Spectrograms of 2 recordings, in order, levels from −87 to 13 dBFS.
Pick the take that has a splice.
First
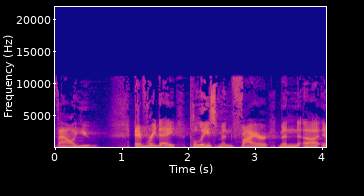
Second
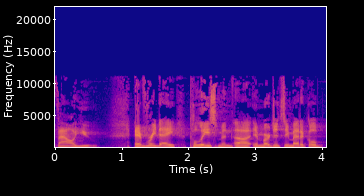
second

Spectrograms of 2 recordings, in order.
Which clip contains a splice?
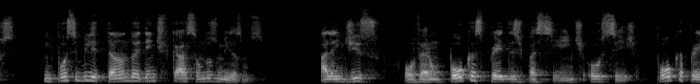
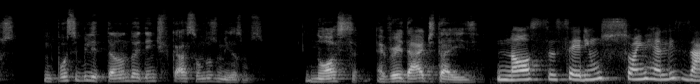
second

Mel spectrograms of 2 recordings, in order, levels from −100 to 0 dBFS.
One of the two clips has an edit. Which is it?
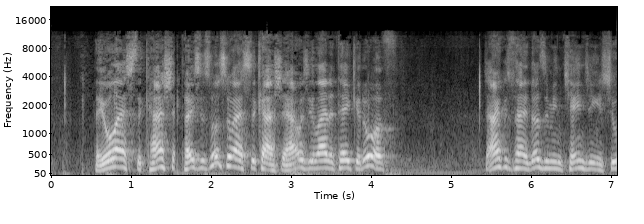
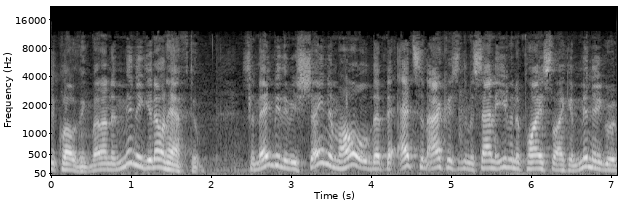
first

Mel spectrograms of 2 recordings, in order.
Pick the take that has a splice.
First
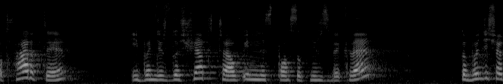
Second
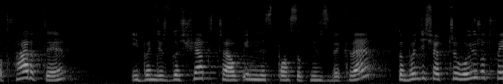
second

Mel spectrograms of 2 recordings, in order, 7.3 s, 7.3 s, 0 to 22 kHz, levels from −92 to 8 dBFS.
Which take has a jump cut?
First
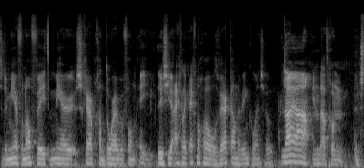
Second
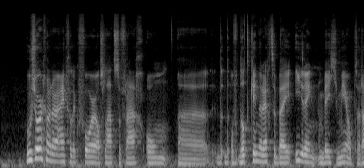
first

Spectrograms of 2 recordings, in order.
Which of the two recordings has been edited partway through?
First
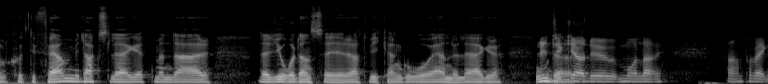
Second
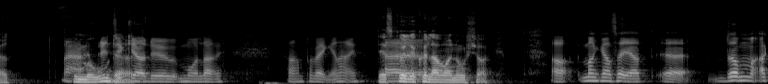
first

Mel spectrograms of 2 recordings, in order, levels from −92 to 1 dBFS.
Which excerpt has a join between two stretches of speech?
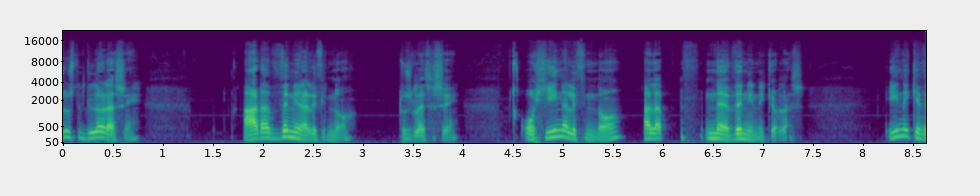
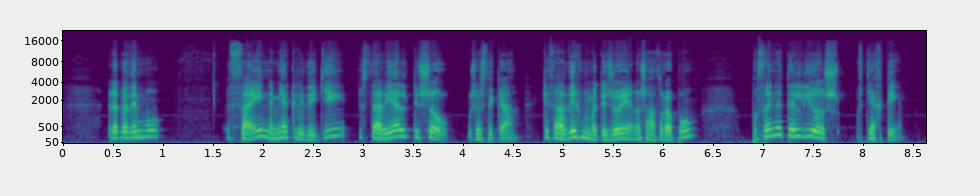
second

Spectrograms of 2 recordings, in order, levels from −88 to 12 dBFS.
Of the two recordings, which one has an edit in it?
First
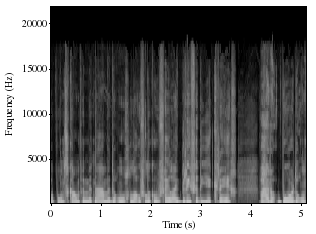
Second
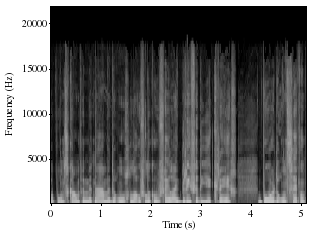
second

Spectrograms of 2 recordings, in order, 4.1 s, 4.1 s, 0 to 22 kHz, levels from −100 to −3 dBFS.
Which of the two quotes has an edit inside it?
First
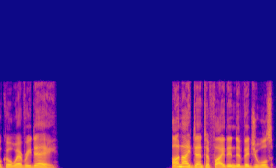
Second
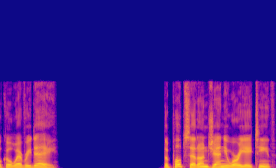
second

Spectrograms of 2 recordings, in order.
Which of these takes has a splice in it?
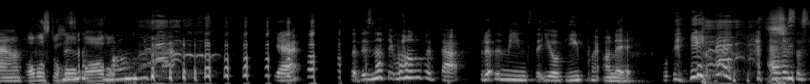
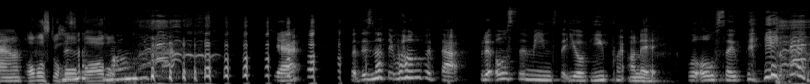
first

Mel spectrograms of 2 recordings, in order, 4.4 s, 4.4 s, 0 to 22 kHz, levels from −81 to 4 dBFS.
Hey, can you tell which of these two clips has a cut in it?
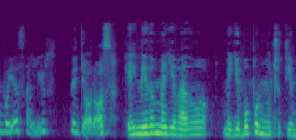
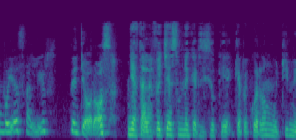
first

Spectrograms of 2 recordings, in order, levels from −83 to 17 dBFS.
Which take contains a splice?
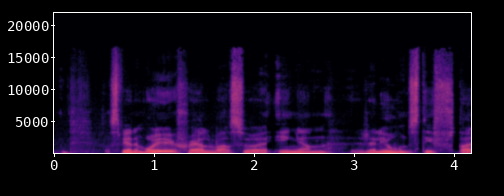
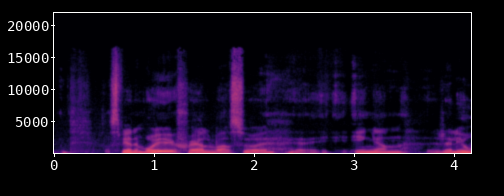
first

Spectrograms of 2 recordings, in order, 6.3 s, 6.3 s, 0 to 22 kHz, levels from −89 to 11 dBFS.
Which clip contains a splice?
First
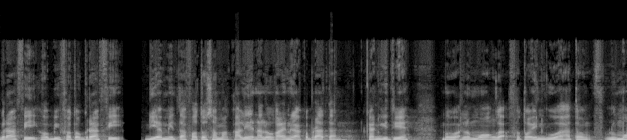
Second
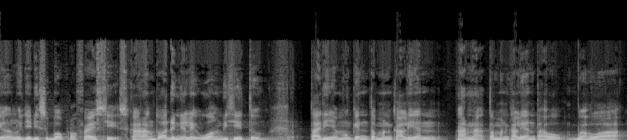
first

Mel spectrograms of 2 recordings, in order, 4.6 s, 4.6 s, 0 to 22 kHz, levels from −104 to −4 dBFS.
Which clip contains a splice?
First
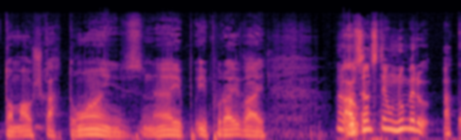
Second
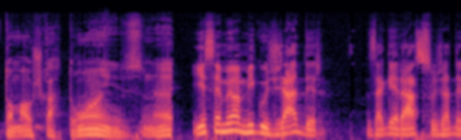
second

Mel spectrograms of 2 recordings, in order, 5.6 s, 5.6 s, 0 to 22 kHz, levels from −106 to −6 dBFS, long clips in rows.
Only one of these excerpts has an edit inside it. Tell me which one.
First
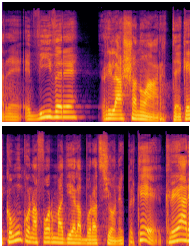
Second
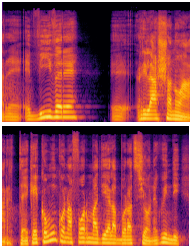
first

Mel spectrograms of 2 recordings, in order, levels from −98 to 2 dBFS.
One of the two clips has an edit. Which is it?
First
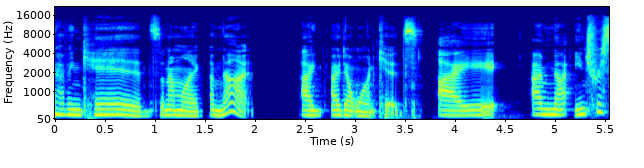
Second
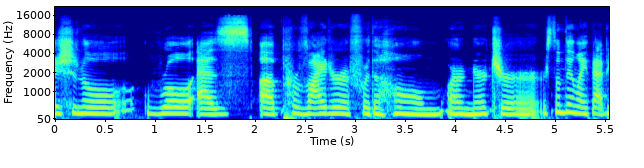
first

